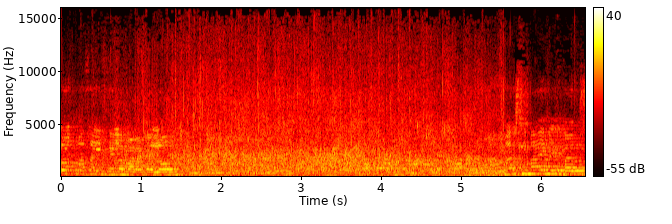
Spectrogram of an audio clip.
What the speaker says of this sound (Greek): Μεγάλο χειροκρότημα θα ήθελα, παρακαλώ.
